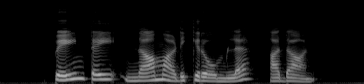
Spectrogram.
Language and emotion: Tamil, neutral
